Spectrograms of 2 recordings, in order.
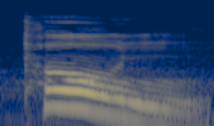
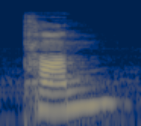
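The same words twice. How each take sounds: First: "tone" with a long O like the letter name. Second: "Ton" with a short u-like vowel. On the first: Teacher showing "tone" takes a long sound. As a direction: round out the O in "tone". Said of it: "long sound". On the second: Teacher reading the word without the E. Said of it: "You gotta read this one, long sound". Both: Shown as a demonstration.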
